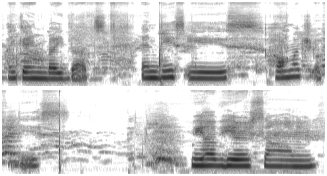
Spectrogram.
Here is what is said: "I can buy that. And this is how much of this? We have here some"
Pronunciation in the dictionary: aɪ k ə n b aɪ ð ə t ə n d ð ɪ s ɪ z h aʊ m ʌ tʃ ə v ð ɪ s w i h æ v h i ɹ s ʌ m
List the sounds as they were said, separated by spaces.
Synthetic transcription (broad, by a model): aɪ k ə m b aɪ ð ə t ə n d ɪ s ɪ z h aʊ m ʌ tʃ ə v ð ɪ s w i h æ v h i ɹ s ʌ m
